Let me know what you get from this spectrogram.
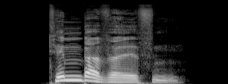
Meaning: dative plural of Timberwolf
- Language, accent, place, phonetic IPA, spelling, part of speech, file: German, Germany, Berlin, [ˈtɪmbɐˌvœlfn̩], Timberwölfen, noun, De-Timberwölfen.ogg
